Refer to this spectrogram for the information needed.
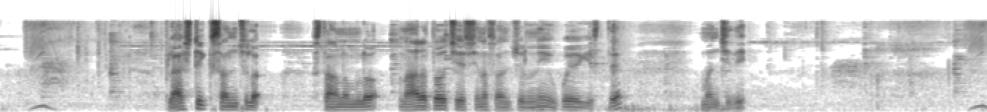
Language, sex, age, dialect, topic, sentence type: Telugu, male, 36-40, Central/Coastal, agriculture, statement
